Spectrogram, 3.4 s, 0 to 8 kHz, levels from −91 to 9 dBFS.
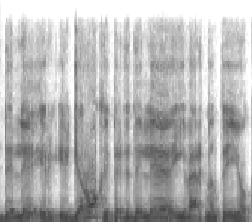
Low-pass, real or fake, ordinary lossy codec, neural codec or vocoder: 7.2 kHz; real; Opus, 64 kbps; none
